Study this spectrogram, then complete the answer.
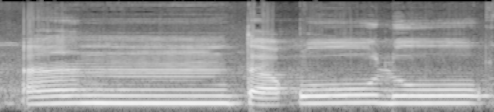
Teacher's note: قاف پر تفخیم کرنی ہے۔ تقولوا علی اللہ، لفظ اللہ پر تفخیم کرنی ہے۔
